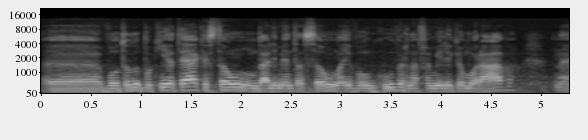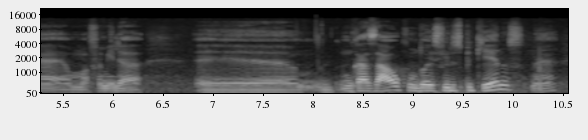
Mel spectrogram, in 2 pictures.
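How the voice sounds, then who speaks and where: A southern Brazilian man in his twenties, from Rio Grande do Sul, speaks at a medium pitch and a moderate pace with a warm tone. He is an interview guest answering conversationally, often with agreement-seeking tag questions, and there is a little hiss or hum on the recording.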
